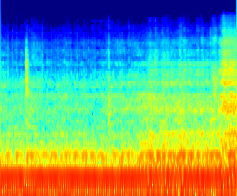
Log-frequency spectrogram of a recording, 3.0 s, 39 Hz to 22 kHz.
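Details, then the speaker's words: 1972 Ford F250 4x4 Highboy, 390 FE big-block V8 with long-tube headers, Edelbrock 600 cfm carb and RV cam, started in neutral: deep, steady, lopey idle rumble with no knocks or ticks; healthy idle. "sounds pretty [ __ ] beastly"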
